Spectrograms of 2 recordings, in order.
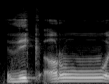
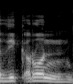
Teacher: Tapi dibaca zikru begitu bunyi tanwinnya masuk ke huruf wau kemudian didengungkan. Jadi suaranya itu kita tahan kita panjangkan sejenak. · Bunyi tanwinnya dimasukkan ke huruf waw. Kita baca zikru, jangan dibaca zikrun, jangan, tapi dibaca zikru begitu. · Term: idgham bighunah, idgham bi gunnah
